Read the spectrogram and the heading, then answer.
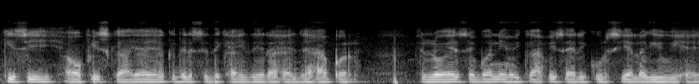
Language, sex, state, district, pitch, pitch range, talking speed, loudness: Hindi, male, Punjab, Pathankot, 110 Hz, 110-115 Hz, 190 wpm, -17 LUFS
